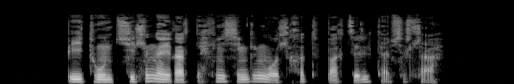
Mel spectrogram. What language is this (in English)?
Mongolian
